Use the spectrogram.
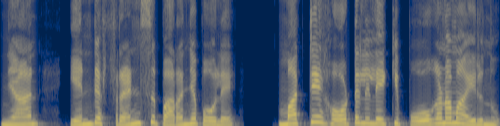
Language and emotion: Malayalam, disgusted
